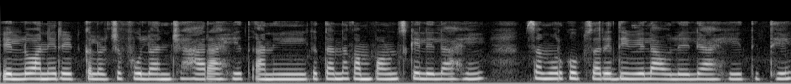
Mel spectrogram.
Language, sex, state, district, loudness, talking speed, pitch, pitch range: Marathi, female, Maharashtra, Aurangabad, -15 LUFS, 150 wpm, 250 Hz, 245-255 Hz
